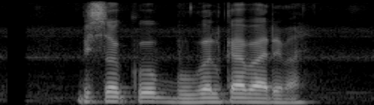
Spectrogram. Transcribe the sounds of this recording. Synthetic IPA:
biswʌkːobʱuɡʌlkabaɾema

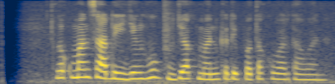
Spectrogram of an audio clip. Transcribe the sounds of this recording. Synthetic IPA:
luk̚mansardid͡ʒɨŋɦuk̚d͡ʒak̚mankɨrdipɔt̪ɔkuwart̪awan

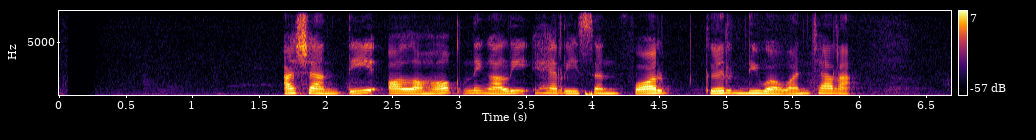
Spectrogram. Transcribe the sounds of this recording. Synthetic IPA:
ʔaʃant̪iɔlɔɦɔk̚niŋaliɦɛɾisənfɔrt̪̚kərdiwawaɲt͡ʃaɾa

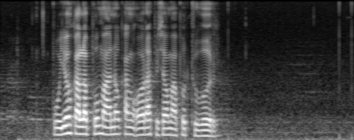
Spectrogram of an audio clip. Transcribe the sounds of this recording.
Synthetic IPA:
pujʊhkaləb̥ṳmanokaŋoɾab̥i̤sɔmab̥ʊrd̪̥ṳwʊr

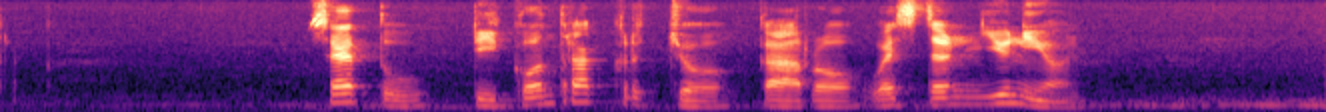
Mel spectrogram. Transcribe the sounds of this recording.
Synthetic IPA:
sɛt̪ud̪̥i̤kɔnt̪ɾakːərd̥ʒ̥ɔ̤kaɾowɛst̪ərnjuniɔn

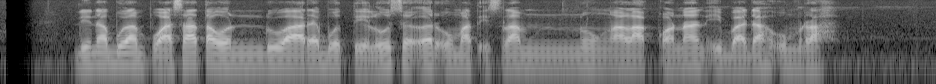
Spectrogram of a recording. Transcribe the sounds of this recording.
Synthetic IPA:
dinabulanpuasat̪aunduaɾɛbut̪ilusəʔəɾumat̪islamnuŋalakɔnanʔḭbadaɦṵmɾah

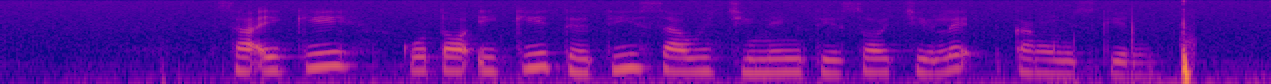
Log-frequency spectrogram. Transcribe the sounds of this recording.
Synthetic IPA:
saʔikikut̪ɔʔikid̪̥ä̤d̪̥i̤sawid̥ʒ̥i̤nɪŋd̪̥e̤sɔ̥t͡ʃilɪʔkaŋmiskɪn

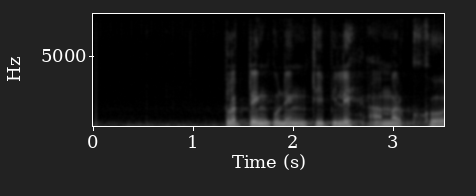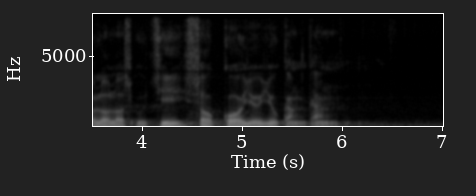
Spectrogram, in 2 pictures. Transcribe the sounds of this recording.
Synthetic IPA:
kləʈɪŋkunɪŋd̪̥i̤pilɪha̰mərɡ̥ɔ̤lɔlɔ̰sud̥ʒ̥i̤sɔkɔjojukaŋka̰ŋ

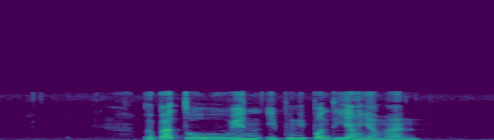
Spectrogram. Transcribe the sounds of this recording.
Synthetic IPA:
b̥ä̤pat̪uwɪnib̥ṳnipʊnt̪ijaŋjaman

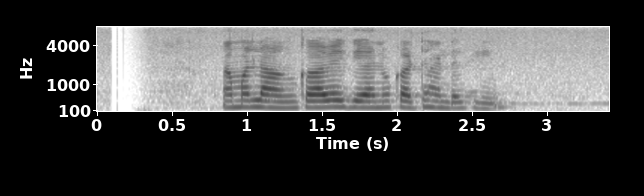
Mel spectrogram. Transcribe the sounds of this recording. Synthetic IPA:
naməlaŋkaːʋeɡaːnukaʈəɦaɳɖəkiŋ

